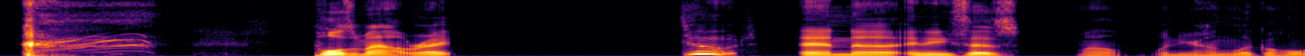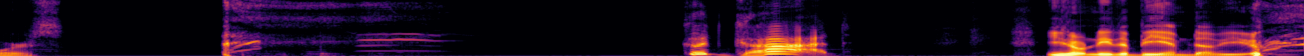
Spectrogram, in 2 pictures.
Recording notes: Tune in as we enjoy the great outdoors sitting around the fire enjoying great company sharing laughs and delicious beverages. Quite the feat recording out in the sticks but we did it!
